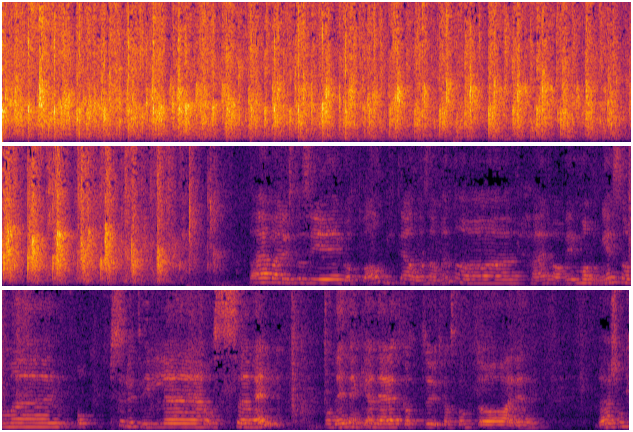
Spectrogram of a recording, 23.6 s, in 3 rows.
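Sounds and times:
audience applause: 0.0s - 10.6s
speech: 15.3s - 22.5s, 23.2s - 23.5s.

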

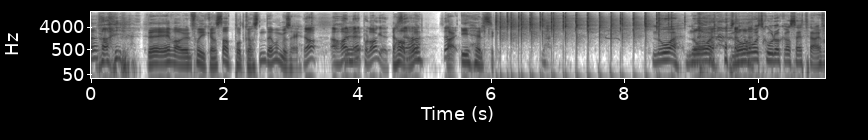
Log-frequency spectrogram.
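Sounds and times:
speech: 0.0s - 7.0s, 8.4s - 11.0s
handheld clapper noisemaker: 6.1s - 9.2s
laughter: 8.9s - 10.4s.

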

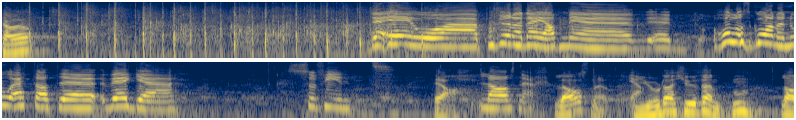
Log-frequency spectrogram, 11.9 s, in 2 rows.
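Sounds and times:
speech: 0.0s - 0.4s, 2.8s - 7.4s, 8.1s - 11.8s
applause: 0.0s - 4.9s.

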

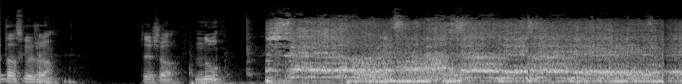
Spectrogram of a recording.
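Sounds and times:
speech: 0.0s - 0.7s, 1.4s - 6.2s
crowd cheering in a radio jingle on a Norwegian talk show: 2.6s - 6.8s.

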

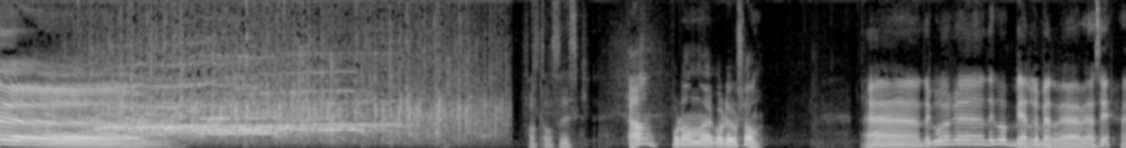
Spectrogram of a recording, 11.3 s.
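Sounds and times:
audience applause and cheering: 0.0s - 5.1s
speech: 5.4s - 7.7s, 8.6s - 11.2s.

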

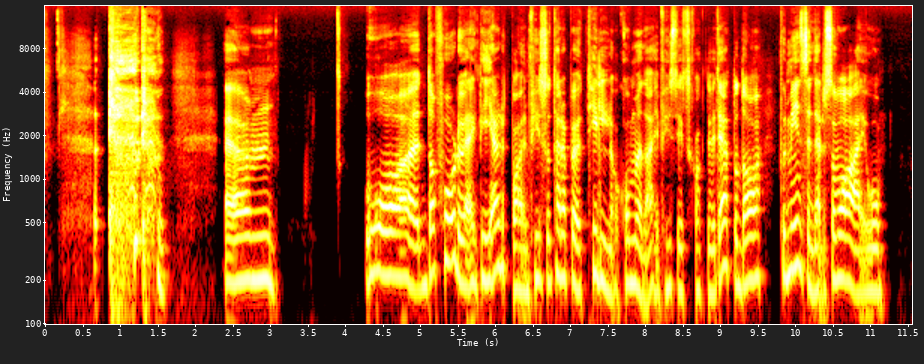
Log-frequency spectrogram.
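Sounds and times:
person with a persistent cough coughing harshly: 0.5s - 1.8s
speech: 2.4s - 3.2s, 4.3s - 11.3s.

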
